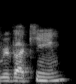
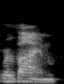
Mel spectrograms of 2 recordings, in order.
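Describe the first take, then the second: First: The word is said with three syllables. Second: The word is said with two syllables. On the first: The speaker calls it wrong. "You don't need to say Rivakim" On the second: The speaker calls it right. "you just say Revaim, two syllables"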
